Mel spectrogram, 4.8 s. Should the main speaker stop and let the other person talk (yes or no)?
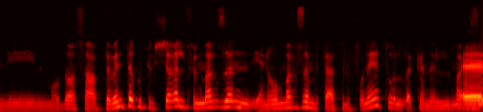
yes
